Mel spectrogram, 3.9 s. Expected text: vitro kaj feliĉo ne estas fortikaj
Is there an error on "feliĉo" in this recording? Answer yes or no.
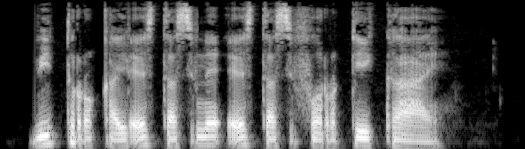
yes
